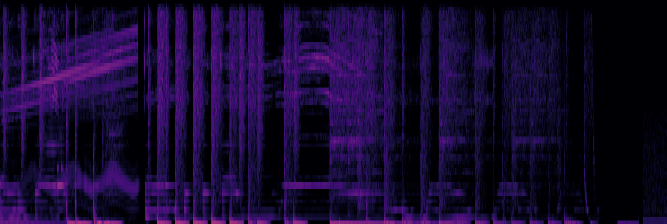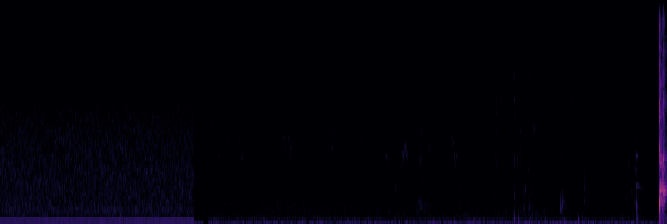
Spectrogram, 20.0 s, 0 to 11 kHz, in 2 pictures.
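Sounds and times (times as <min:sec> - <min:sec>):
music: 0:00.0 - 0:09.6
faint outdoor ambience: 0:13.1 - 0:20.0.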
